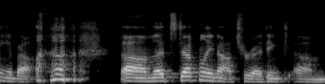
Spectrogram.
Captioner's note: laughter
